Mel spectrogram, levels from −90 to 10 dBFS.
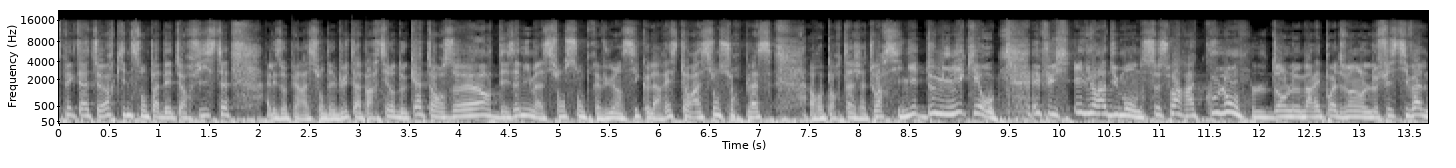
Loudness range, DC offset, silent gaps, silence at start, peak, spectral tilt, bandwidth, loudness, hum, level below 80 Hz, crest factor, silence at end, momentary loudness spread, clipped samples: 1 LU; under 0.1%; none; 0 s; -2 dBFS; -4 dB/octave; 16 kHz; -12 LUFS; none; -20 dBFS; 10 dB; 0 s; 3 LU; under 0.1%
